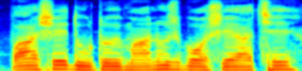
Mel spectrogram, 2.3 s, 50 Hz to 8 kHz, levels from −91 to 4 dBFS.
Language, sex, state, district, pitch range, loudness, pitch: Bengali, male, West Bengal, Cooch Behar, 130-145 Hz, -12 LUFS, 135 Hz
